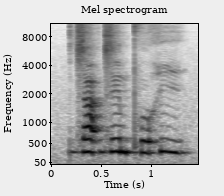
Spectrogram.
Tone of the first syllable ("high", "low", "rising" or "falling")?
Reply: high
